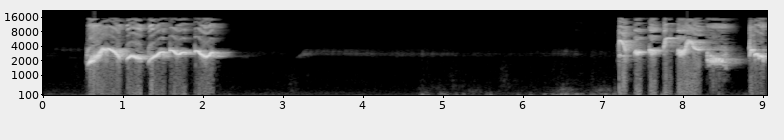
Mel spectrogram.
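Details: Bright whistled song of an orange-headed thrush, played to provoke a rival bird to sing back: a quick run of looping high notes, a long quiet gap with faint low rumbling, then a second sharp, more jumbled burst.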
